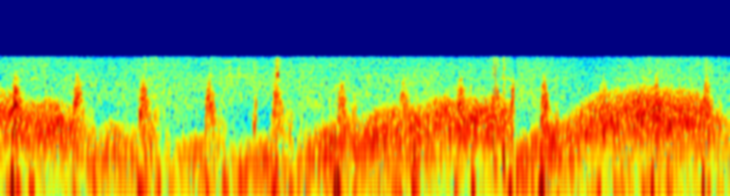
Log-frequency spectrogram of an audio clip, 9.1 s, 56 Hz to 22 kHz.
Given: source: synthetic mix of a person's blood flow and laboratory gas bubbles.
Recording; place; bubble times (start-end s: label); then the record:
Doppler ultrasound of blood flow; subclavian vein
1.78-1.98 s: bubbles
3.15-3.23 s: bubbles
3.41-3.51 s: bubbles
6.14-6.24 s: bubbles
6.27-6.34 s: bubbles
From the record:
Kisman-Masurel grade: 121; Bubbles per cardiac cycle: 1 to 2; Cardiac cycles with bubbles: 10 to 50%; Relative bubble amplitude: barely perceptible (0.100 to 0.250); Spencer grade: 2 (many but less than half of the cardiac periods contain bubble signals, singularly or in groups); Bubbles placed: anywhere in the cardiac cycle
